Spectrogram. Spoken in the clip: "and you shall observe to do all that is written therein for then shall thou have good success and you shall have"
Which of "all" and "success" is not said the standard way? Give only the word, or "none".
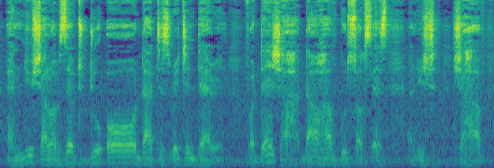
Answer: none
